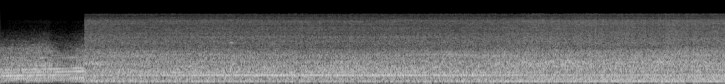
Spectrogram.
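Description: A Toyota GR Yaris's three-cylinder engine revving up with rising pitch, cut off sharply just under a second in. It is followed by the steady drone of a classic Ford Mustang cruising, heard from inside the cabin: a constant engine hum under loud wind and road noise.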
